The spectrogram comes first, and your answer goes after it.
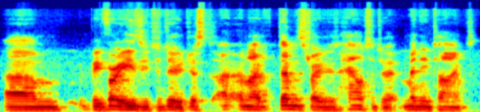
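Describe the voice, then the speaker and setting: Speaking with a British accent, a man runs a casual live question-and-answer stream in a blunt, wry, somewhat exasperated manner, swearing now and then. His lowish voice is steady and a bit bright, at a moderate pace.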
